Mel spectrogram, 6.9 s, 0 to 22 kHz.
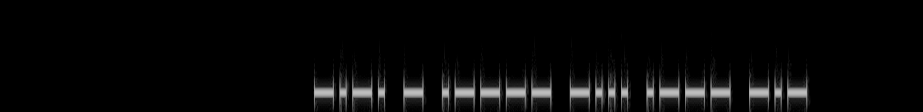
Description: Morse code, heard as a keyed tone, about 25 wpm, 700 Hz. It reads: CT1BJK
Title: DXCC-100 Call Signs - 6 Characters - Repeated 2x - 25wpm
